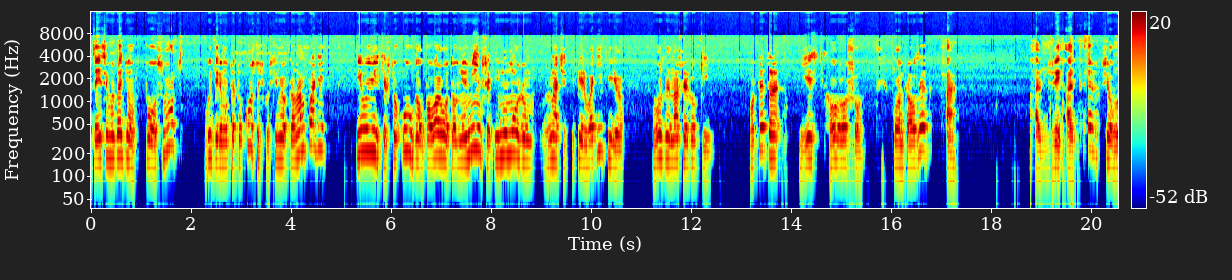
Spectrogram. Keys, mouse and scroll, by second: 1.5 middle click, 3.6 KP_7, 5.1 r, 12.8 middle click, 14.0 middle click, 16.0 ctrl+z, 17.1 a, 19.3 alt+g, 19.6 alt+r.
